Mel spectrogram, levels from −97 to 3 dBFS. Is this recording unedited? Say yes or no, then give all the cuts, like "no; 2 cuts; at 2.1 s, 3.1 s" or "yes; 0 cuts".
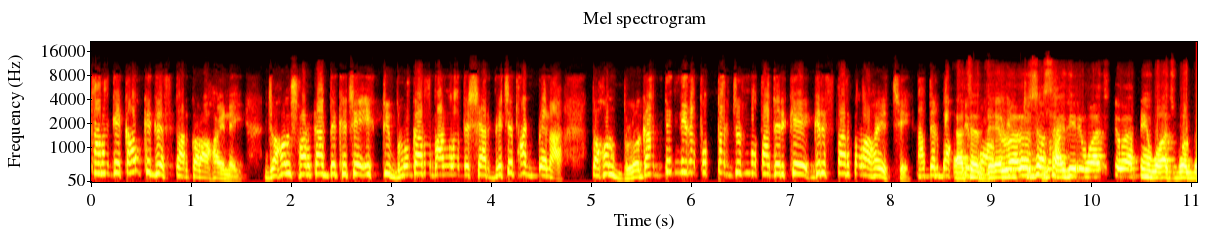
no; 1 cut; at 8.2 s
